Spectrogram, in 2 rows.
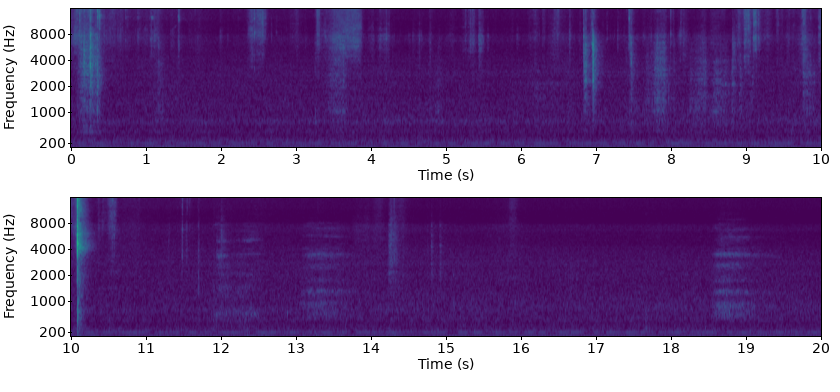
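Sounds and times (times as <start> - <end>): low electrical hum: 0.0 - 20.0
watch strap clicks and taps: 10.0 - 10.6.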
